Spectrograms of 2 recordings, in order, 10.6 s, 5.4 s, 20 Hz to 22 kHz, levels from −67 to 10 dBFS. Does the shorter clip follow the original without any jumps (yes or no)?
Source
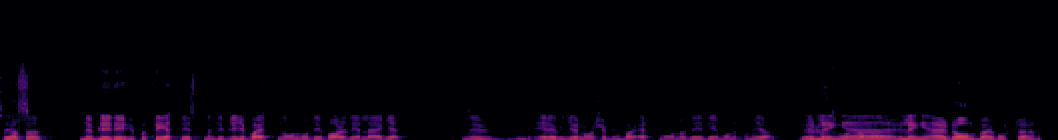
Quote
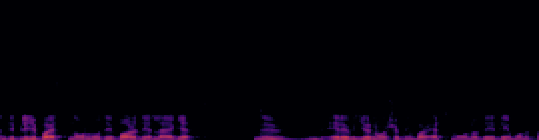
yes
